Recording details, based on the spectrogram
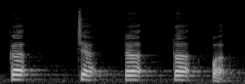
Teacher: ಸಾಲಿನಲ್ಲಿ ಇರತಕ್ಕಂತದ್ದು ಮತ್ತು ಮೂರನೇ ಸಾಲಿನಲ್ಲಿ ಇರತಕ್ಕಂತ ಅಕ್ಷರಗಳನ್ನ ಏನಂತ ಕರೀತೀವಿ ಅಲ್ಪ ಪ್ರಾಣಾಕ್ಷರಗಳು ಕಡಿಮೆ ಉಸಿರಿನ ಸಹಾಯದಿಂದ ಈ ಅಕ್ಷರಗಳನ್ನ ಉಚ್ಚಾರ ಮಾಡ್ತೀವಿ ಇವುಗಳನ್ನ ಹೆಚ್ಚಿನ ಉಸಿರಿನಿಂದ ಎಳೆಯಂಗಿಲ್ಲ ಕಡಿಮೆ ಉಸಿರಿನೊಳಗ ಕಡಿಮೆ ಚಿಟಿಗಿ ಹೊಡೆಯೋದರೊಳಗ ಏನ್ ಮಾಡ್ತೀವಿ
